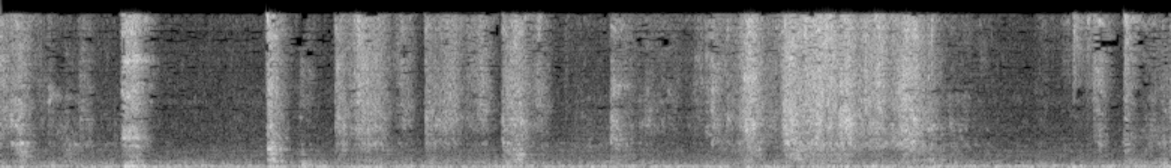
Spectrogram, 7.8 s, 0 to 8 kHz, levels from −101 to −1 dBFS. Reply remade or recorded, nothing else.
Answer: remade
